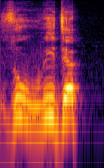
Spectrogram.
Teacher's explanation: زا میں زنزناہٹ کی آواز آئے گی سختی کے ساتھ، جیم جو ہے زبان کا بیچ اوپر کا تالو، زبان بالکل جو ہے تالوے میں چپک جائے گی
